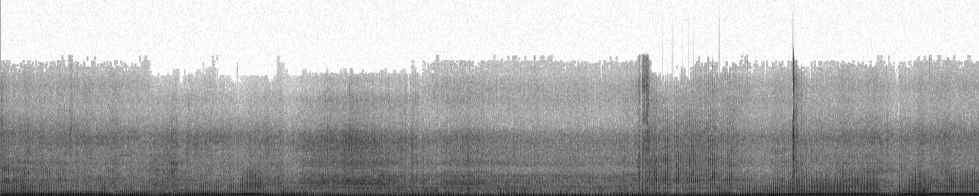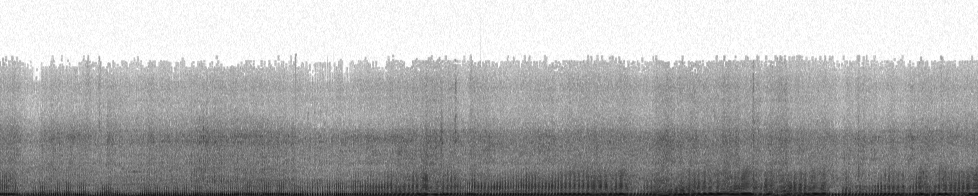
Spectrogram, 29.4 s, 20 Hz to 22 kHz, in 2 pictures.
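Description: Gas Gas 350 four-stroke enduro motorcycle engine running under way, its revs rising and falling.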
